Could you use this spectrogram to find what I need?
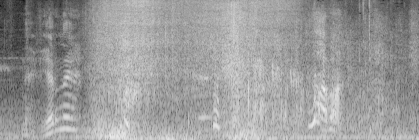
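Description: Fire roars and crackles.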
